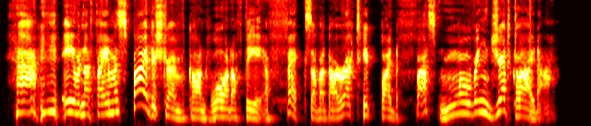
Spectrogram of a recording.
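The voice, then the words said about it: Performed character narrator voice. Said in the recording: “do the voice? ... That's perfect.”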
